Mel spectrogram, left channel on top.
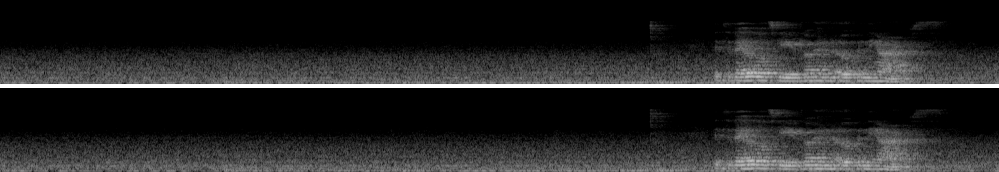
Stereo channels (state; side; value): normal; both; correlation 0.51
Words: If it's available to you, go ahead and open the arms.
